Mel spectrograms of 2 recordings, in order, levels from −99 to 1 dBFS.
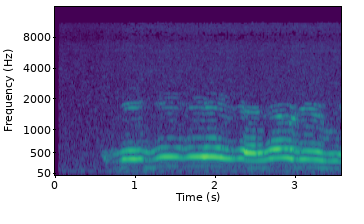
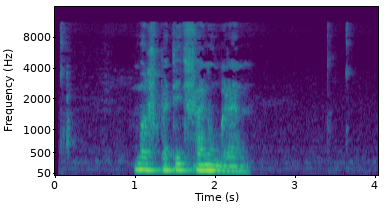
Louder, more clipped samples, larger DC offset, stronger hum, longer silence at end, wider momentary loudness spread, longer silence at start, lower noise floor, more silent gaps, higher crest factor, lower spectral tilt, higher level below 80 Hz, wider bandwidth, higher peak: second, -34 LUFS vs -27 LUFS; neither; neither; neither; second, 0 s vs 1.6 s; second, 8 LU vs 12 LU; first, 0.7 s vs 0.15 s; second, -68 dBFS vs -72 dBFS; neither; about the same, 14 dB vs 18 dB; about the same, -6 dB/octave vs -6.5 dB/octave; second, -80 dBFS vs -60 dBFS; about the same, 11.5 kHz vs 11.5 kHz; second, -20 dBFS vs -12 dBFS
